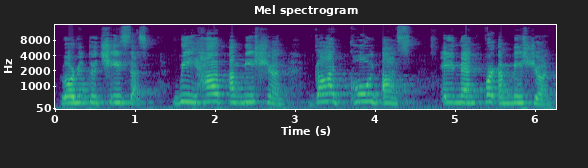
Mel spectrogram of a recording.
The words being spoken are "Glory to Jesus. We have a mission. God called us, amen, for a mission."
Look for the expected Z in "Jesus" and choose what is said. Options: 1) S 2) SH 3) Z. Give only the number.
1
